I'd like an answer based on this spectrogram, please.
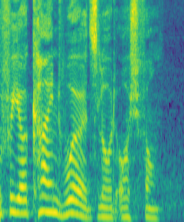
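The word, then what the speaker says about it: Haurchefant: And thank you for your kind words, Lord Orchiffon. Orchiffon? That makes sense that you wouldn't pronounce the H 'Tis so harshly.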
